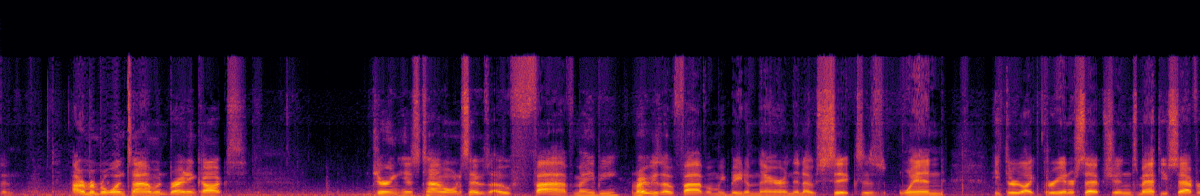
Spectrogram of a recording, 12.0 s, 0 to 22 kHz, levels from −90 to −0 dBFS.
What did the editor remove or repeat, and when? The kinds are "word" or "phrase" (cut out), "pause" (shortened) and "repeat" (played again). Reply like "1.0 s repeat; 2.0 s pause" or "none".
none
